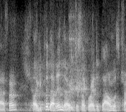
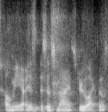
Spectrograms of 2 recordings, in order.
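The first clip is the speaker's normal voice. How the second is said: playfully seductive tone; 2 semitones lower than usual. Speaker talking about AI teases the others on the call; mock-seductive voice. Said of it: "I'm speaking so seductive right now".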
